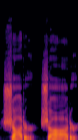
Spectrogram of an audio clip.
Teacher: if I link the words, then the H is silent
